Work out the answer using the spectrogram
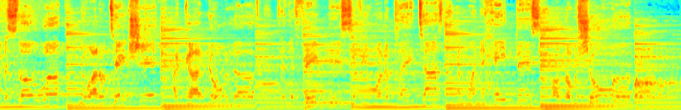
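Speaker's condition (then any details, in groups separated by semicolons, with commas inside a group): No condition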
